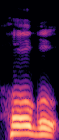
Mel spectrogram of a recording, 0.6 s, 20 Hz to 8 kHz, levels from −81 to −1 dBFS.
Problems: none marked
